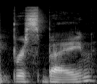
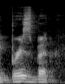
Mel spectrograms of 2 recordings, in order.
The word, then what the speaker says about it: Brisbane: ] spell mm-hmm but we here don't say brisbane know which is how it is spelled yes we say brisbane brisbane same reason Mel been so imagine that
